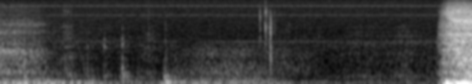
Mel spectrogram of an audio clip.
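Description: Mostly quiet with a few faint clicks, then a sudden loud, breathy rush of air blasts right against the microphone at the very end, like a heavy exhale.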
